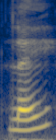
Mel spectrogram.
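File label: "lei2", Mandarin Chinese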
